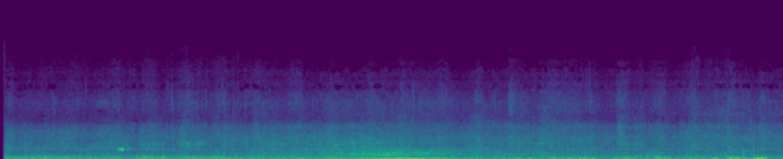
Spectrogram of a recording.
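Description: Wind buffeting the microphone of a bicycle-mounted action camera: a low rumbling roar that swells about halfway through, then breaks into irregular gusts.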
